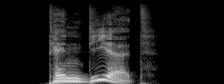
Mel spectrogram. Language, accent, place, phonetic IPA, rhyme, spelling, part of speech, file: German, Germany, Berlin, [tɛnˈdiːɐ̯t], -iːɐ̯t, tendiert, verb, De-tendiert.ogg
- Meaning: 1. past participle of tendieren 2. inflection of tendieren: third-person singular present 3. inflection of tendieren: second-person plural present 4. inflection of tendieren: plural imperative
